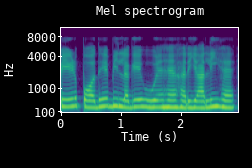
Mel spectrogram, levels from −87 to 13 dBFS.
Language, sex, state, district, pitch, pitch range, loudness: Hindi, female, Jharkhand, Deoghar, 230 Hz, 220-245 Hz, -10 LUFS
